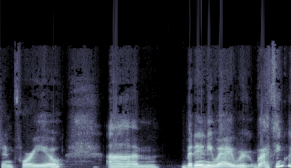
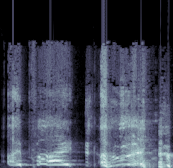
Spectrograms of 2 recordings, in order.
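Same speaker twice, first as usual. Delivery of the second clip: high, strangled imitation of choking; choked voice. Choking on water in a Zoom interview, strained imitation. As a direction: squeeze it out as if choking. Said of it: "I choked".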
